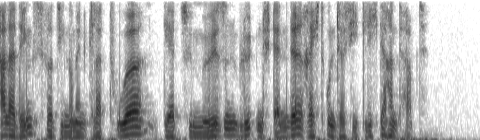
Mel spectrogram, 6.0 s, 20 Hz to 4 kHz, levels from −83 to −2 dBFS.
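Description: Speech, with nothing technically wrong with it.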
